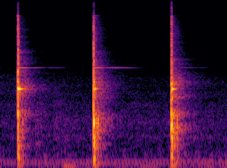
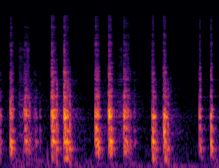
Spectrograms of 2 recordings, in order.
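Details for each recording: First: Hammering a mandrel into a new wooden bowl blank for a pole lathe: five sharp, dry, dead cracks without ring, struck until the dry sound shows the mandrel sits tight with no play. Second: Pole lathe, cutting a foot on a freshly axed, rough bowl face: short paired scraping bursts about every half second, not a full cut, from high spots hitting the tool.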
